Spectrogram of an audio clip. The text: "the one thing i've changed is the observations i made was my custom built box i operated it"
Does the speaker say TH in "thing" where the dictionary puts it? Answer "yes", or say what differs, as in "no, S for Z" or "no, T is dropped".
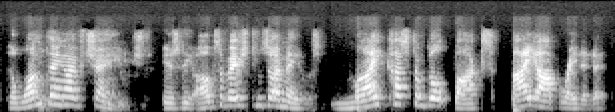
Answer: yes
